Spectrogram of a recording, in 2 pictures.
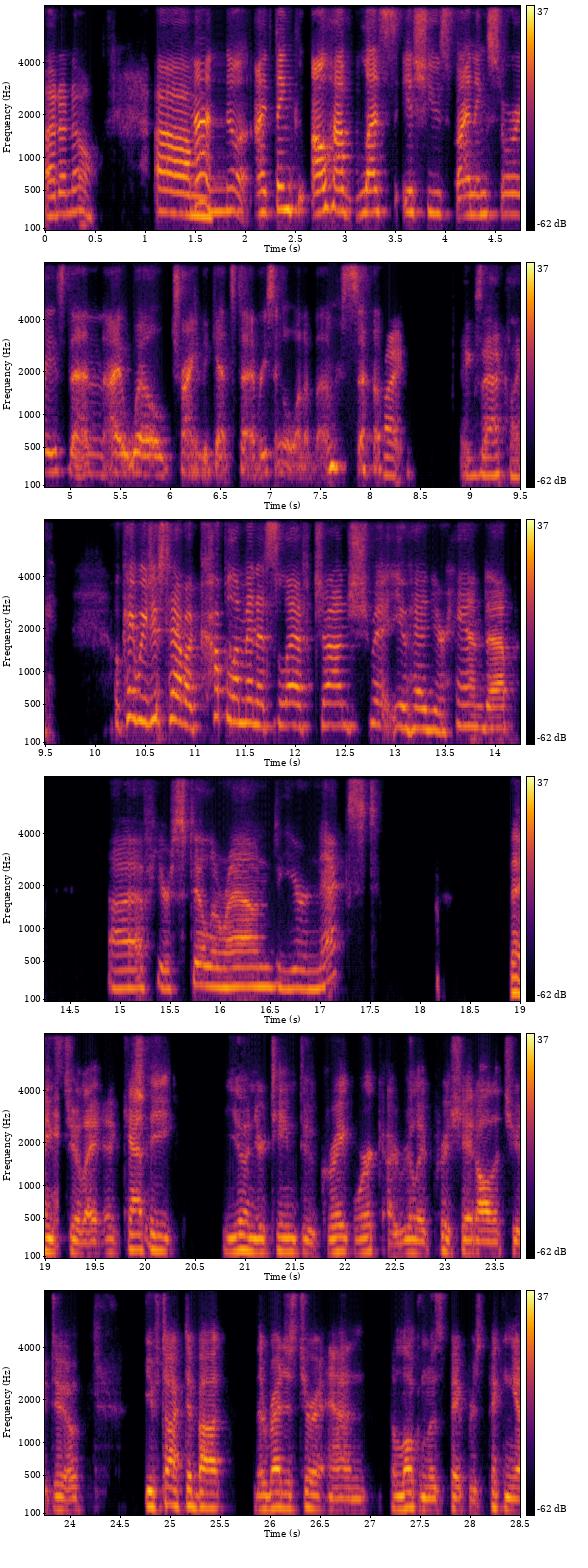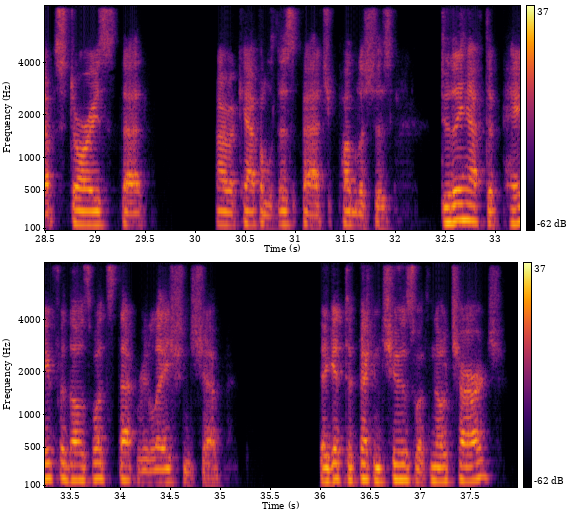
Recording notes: The Monday Zoom Lunch session. Monday Zoom lunch guests. You’ll also hear questions and suggestions from experienced journalists on the call.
